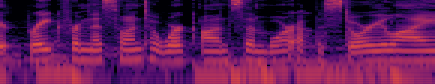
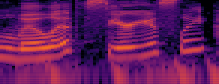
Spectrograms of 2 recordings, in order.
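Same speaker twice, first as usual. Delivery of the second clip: thrilled, high squeal of surprise; excited disbelief; 5 semitones higher, 7 dB louder than usual. Acted. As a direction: gush with delighted disbelief. Layla thrilled about Damien's crush.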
